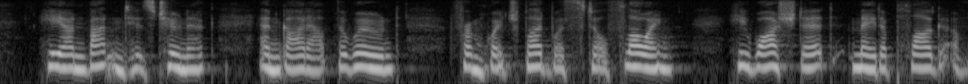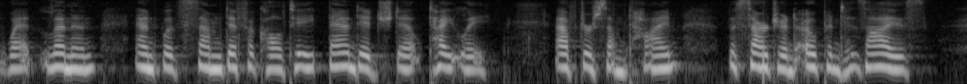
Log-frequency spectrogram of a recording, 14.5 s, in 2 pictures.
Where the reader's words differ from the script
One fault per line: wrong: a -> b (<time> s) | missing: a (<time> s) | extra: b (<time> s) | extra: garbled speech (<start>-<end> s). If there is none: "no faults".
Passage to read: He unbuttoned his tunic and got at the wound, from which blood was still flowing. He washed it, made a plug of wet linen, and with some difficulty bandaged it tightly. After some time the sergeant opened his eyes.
no faults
